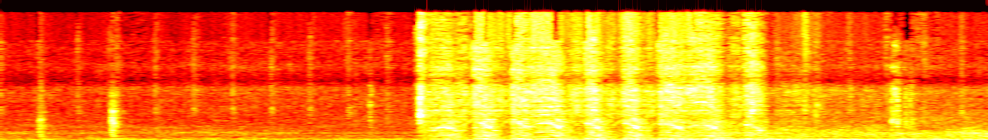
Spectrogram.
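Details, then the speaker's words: Laymor sweeper after preheat with jumper wire: slow, labored cranking under three compressions a second that never catches; battery weak, not fully charged, dragging the starter. "the battery is still a little dead didn't charge very good didn't get a full charge"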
